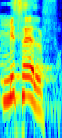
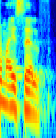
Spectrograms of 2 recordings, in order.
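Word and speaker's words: myself: times I feel मा मि सेल्फ इसे माय सेल्फ प्रोनाउंस नहीं करते हैं मि सेल्फ करते हैं स्पेलिंग य एम वाई माय लेकिन प्रोनाउंस करना है मि सेल्फ नॉट माइसेल्फ some times I feel मि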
